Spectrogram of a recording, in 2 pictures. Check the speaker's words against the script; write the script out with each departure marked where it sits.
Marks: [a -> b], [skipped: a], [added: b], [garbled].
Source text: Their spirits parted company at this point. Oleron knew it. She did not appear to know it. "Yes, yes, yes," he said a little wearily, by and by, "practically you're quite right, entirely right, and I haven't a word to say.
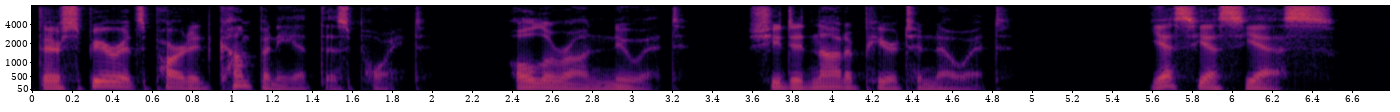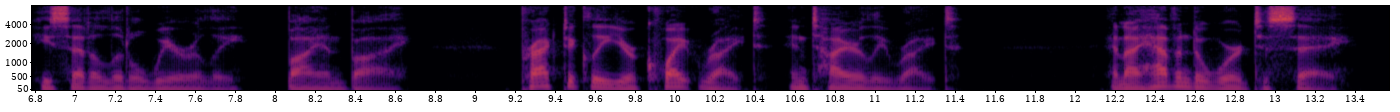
Their spirits parted company at this point. Oleron knew it. She did not appear to know it. "Yes, yes, yes," he said a little wearily, by and by, "practically you're quite right, entirely right, and I haven't a word to say.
